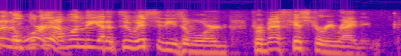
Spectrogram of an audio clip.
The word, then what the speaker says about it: Thucydides: Thucydides. Damn. All right, it's like THU and then the Y like it's an I. Thu is Cides. It looks like side, C-I-D-E-S, but Thucydides.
